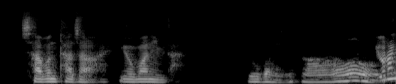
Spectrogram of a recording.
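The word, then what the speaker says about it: 夜半: 요반입니다. 요반. 용반이 아니고 예, 연반이 아닙니다. 오. 요반다샤. 예. 4번 타자 요반입니다.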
